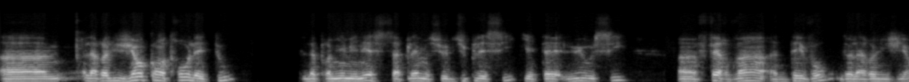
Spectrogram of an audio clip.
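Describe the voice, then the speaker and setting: A very slow male voice, medium in pitch, with ordinary pitch variation. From Quebec. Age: 60s. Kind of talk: testimony. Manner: hesitant, many fillers.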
